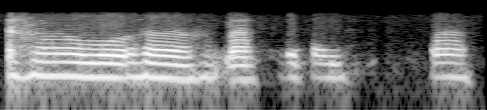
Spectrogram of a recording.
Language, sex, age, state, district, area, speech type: Odia, female, 45-60, Odisha, Sundergarh, urban, conversation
